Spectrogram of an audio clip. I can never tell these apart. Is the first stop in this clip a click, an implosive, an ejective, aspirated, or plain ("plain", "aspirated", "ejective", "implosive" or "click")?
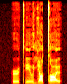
ejective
